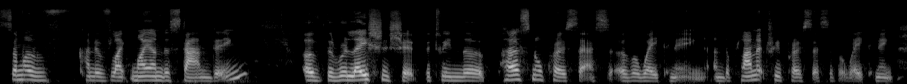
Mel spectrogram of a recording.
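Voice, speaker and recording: On a very clean recording with a silent background and a dry, close sound with no echo, a woman speaks at a moderate pace in a medium pitch, with ordinary pitch variation and big swings in loudness. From UK. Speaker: spiritual teacher. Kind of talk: spiritual talk to camera. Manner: hesitant, many fillers and repeats.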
